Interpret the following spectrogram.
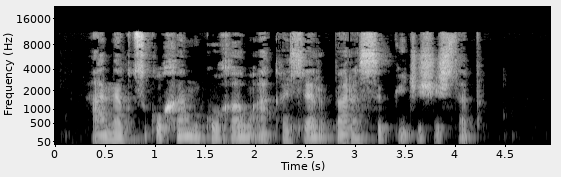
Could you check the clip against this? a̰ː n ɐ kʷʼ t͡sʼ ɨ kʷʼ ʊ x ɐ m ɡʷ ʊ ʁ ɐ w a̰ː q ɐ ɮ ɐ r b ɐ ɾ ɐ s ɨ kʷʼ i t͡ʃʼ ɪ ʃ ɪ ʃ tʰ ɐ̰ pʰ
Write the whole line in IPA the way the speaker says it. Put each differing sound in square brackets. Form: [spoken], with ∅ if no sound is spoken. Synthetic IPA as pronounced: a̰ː n ɐ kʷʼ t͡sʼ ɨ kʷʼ ʊ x ɐ m ɡʷ ʊ ʁ ɐ w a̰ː q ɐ ɮ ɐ r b ɐ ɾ ɐ s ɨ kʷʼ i t͡ʃʼ ɪ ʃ ɪ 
